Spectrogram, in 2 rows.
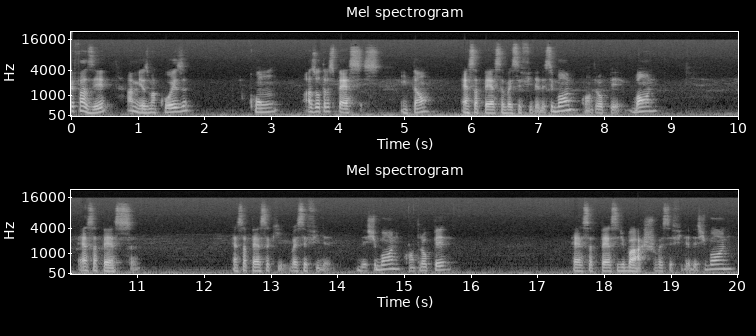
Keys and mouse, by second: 5.2 click, 6.6 shift+click, 7.9 ctrl+p, 9.9 click, 11.2 middle click, 11.5 middle click, 12.3 click, 13.7 shift+click, 15.2 ctrl+p, 17.6 click, 18.3 middle click, 19.3 shift+click.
